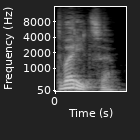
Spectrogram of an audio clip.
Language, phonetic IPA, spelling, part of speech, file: Russian, [tvɐˈrʲit͡sːə], твориться, verb, Ru-твориться.ogg
- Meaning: 1. to go on, to happen 2. passive of твори́ть (tvorítʹ)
